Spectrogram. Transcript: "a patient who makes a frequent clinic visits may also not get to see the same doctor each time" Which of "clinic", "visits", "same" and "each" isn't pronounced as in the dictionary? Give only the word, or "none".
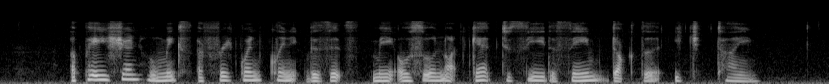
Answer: none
